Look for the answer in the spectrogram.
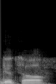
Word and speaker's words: Goodsall: We got to hang out with John Goodall from, how do you pronounce it? – John Goodsall from Brand X.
